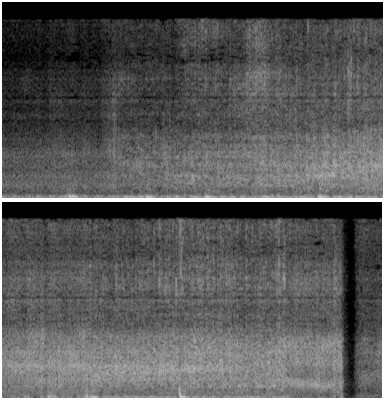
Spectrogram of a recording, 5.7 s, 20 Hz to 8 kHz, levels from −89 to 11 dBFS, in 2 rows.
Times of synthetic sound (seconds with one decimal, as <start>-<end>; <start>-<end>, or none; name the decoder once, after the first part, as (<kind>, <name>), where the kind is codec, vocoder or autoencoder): 0.0-0.9 (codec, ZipCodec); 2.8-3.5; 5.0-5.7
